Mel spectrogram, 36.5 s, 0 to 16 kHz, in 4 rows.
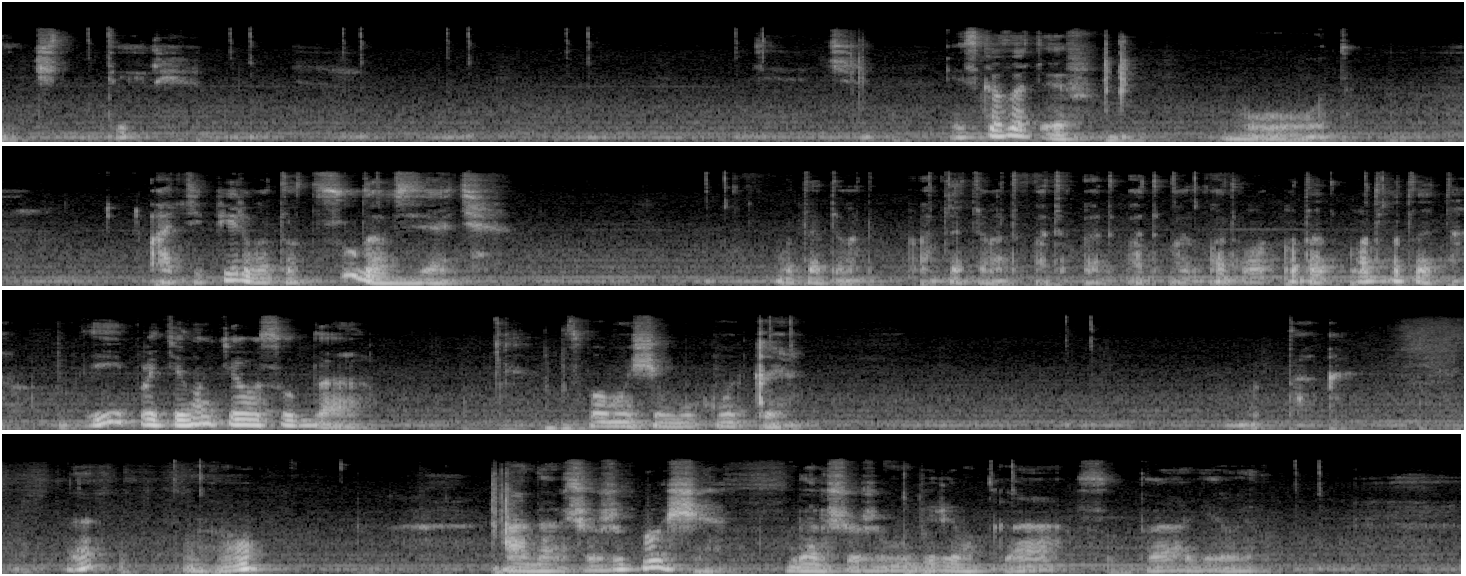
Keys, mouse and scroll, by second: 0.4 shift+click, 1.4 shift+click, 2.1 shift+click, 2.7 shift+click, 3.5 shift+click, 4.5 shift+click, 6.9 f, 11.4 click, 13.5 click, 14.9 click, 16.4 click, 17.7 click, 21.6 k.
